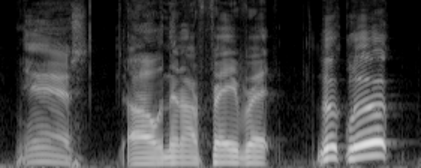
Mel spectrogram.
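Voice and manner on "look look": hype catchphrase. Acted. Catchphrase shout.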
